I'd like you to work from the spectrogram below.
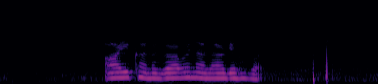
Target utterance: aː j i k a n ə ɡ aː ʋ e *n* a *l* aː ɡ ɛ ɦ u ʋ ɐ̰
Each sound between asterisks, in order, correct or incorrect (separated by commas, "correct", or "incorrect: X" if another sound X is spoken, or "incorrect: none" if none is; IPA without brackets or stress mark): correct, correct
